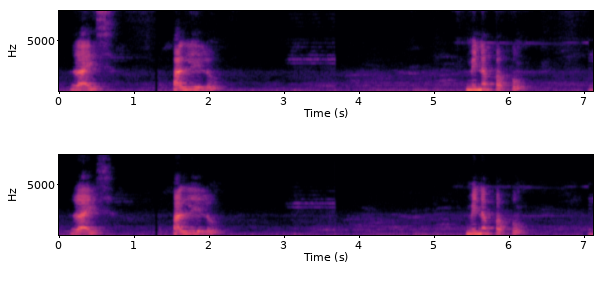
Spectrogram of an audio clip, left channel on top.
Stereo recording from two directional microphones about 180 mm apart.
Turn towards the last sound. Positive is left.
turn(degrees=0)  # may be behind; listen again after turning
